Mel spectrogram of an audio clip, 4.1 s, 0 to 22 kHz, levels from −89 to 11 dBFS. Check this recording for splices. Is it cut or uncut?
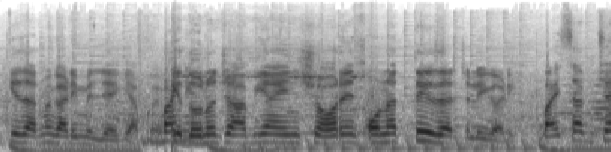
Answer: cut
